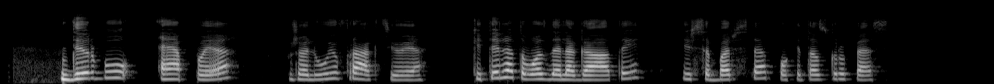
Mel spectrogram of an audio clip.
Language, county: Lithuanian, Telšiai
